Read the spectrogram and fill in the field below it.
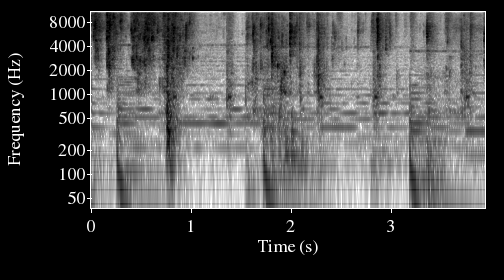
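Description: Raw chicken pieces, already treated with lemon juice and vinegar, are rinsed under a running kitchen tap, giving a quiet, continuous splashing flow with irregular spatters and drips as the pieces are turned.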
